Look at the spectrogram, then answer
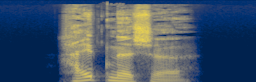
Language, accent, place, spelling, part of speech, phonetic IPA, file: German, Germany, Berlin, heidnische, adjective, [ˈhaɪ̯tnɪʃə], De-heidnische.ogg
- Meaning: inflection of heidnisch: 1. strong/mixed nominative/accusative feminine singular 2. strong nominative/accusative plural 3. weak nominative all-gender singular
